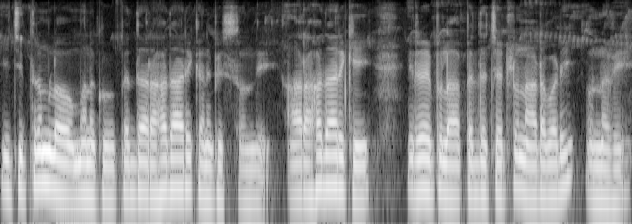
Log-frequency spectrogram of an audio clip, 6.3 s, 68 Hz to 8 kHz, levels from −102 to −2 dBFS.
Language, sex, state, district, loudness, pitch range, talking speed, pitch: Telugu, male, Telangana, Mahabubabad, -15 LUFS, 120-140 Hz, 125 wpm, 125 Hz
